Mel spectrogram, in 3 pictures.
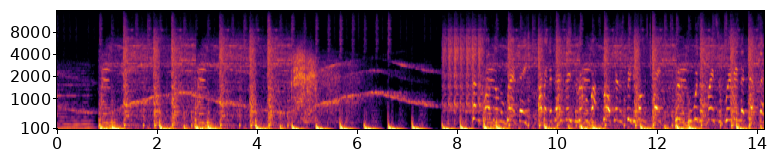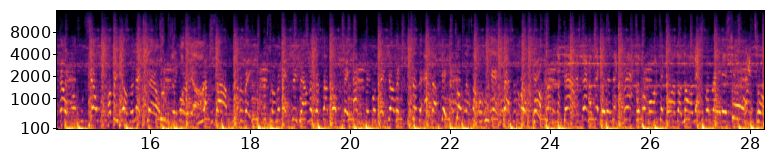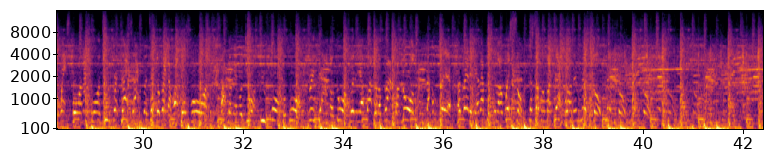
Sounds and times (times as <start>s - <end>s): Music: 0.0s - 42.4s.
